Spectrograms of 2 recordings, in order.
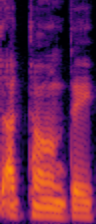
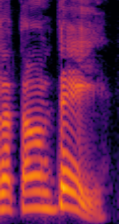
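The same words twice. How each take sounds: First: The final syllable is weak and barely heard. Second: The final syllable is clearly and strongly stressed. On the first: The speaker calls it wrong. "Not attendez. You have to hit the ending" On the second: The speaker calls it right. "Right, vous attendez"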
